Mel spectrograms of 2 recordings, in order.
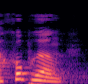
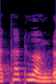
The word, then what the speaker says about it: Khúc Hưởng: là Khúc Hưởng chứ không phải Thất Hưởng đâu cháu ạ.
